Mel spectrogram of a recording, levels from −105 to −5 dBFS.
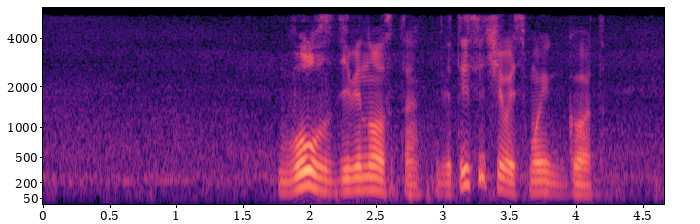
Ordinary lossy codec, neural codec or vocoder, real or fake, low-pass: MP3, 48 kbps; vocoder, 44.1 kHz, 128 mel bands every 512 samples, BigVGAN v2; fake; 5.4 kHz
